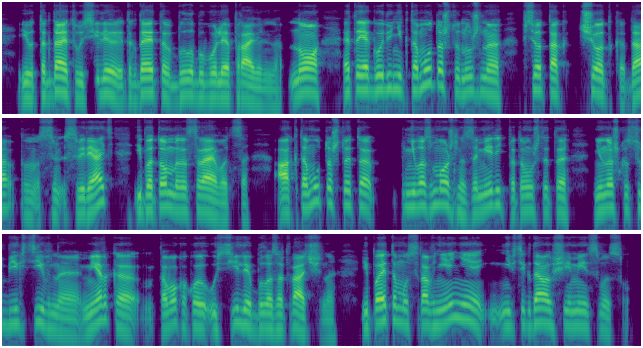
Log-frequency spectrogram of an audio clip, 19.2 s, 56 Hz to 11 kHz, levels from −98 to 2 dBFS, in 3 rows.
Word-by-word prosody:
И 125 - -4
вот 125 - -5
тогда 140 +4 +7
это 145 -4 +5
усилие 145 +1 -1
и - - -4
тогда 120 +6 +2
это 140 -4 +4
было 135 +5 -5
бы 130 -1 -8
более 130 0 +2
правильно. 95 -9 +1
Но 155 +3 +4 0.2
это 155 +4 +1
я 175 0 +9
говорю 180 +3 -3
не 180 -1 -5
к - - -21
тому, 220 +8 0
то, 225 - +1
что 160 -5 -6
нужно 155 -4 -1 0.2
всё 175 -1 0
так 155 -4 +2
четко, - - +1
да, - - +2
э, - - -12
св - - -12
сверять 135 +11 +3 0.2
и 145 - -4
потом 160 +2 +3
расстраиваться. 140 -7 +2 0.3
А 135 - +6
к - - -16
тому, 165 +8 -1
то, 205 - -4
что 185 - -3
это 165 -2 -1 0.3
невозможно 170 -3 -2
замерить, 160 +9 -3
потому 140 +2 -6
что 140 - -10
это 135 -1 -3 0.2
немножко 150 +1 -2
субъективная 140 - -7
мерка - - 0 0.2
того, 155 +6 -3
какое 140 -4 -4
усилие 145 +4 -4
было 135 -1 -4
затрачено. 95 -7 -1 0.2
И 140 - -7
поэтому 175 0 +3
сравнение 170 +6 -2
не 145 - -12
всегда 160 +4 +1
вообще 150 -1 -4
имеет 145 -2 -6
смысл. 120 -5 -12
150 Hz, 185 wpm, -23 LUFS, 130-165 Hz, 0.3 s, я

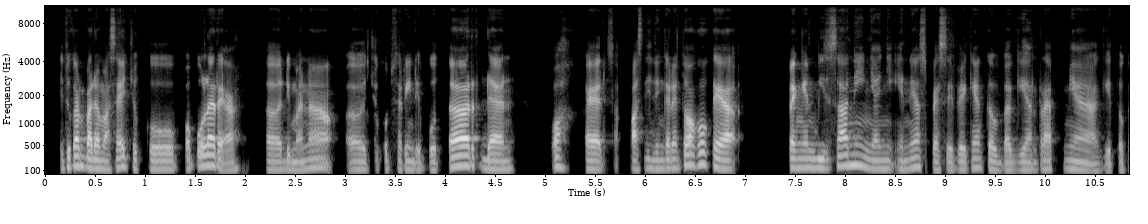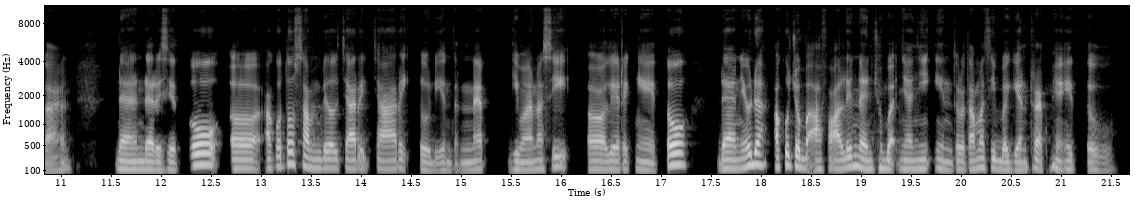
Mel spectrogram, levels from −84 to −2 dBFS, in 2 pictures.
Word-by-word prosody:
Itu - - -7
kan 160 0 +4
pada 125 -1 +7
masanya 135 +3 0
cukup 115 0 -2
populer 165 0 +4
ya, 105 +2 +2 0.3
eee, 110 0 +1
di 110 - -3
mana, 70 -9 +1 0.2
eee, 115 0 -2
cukup 125 - -12
sering 115 0 -3
diputer 155 +8 +6
dan 115 -1 +3 0.4
wah, - - 0 0.2
kayak - - +3
s - - -21
pas - - +1
didengarin 130 +1 -3
tu - - +3
aku 185 +1 +1
kayak 125 -4 +6 0.5
pengen 135 -1 +2
bisa 145 +6 +2
nih 170 -3 -1
nyanyiinnya, 120 +3 -4
spesifiknya 115 +1 -4
ke 115 - -1
bagian 105 0 -4
rap-nya 110 -6 -2
gitu 100 - -7
kan, - - -3 0.5
dan 115 -1 +1
dari 110 0 +3
situ, 170 +12 +2
eee, 125 -1 +3
aku 150 +4 -1
tuh 190 0 +2
sambil 130 -6 +1
cari-cari 125 -1 0
tuh 110 - -2
di 95 - -8
internet 105 +3 -4 0.2
gimana 110 +1 -2
sih, 150 +5 -2
eee, 115 0 -1
liriknya 115 -2 -2
itu, 180 - +4 0.3
dan 125 0 +2
ya 150 - +1
udah 180 -2 +4
aku 175 - +2
coba 135 -4 +3
hafalin 130 +5 +1
dan 130 -2 +3
coba 130 -2 0
nyanyiin 125 0 -4
terutama 120 +3 0
si 130 - -3
bagian 110 0 -1
rap-nya 130 -6 0
itu. 110 -1 -7
120 Hz, 175 wpm, -24 LUFS, 115-135 Hz, 0.5 s, pada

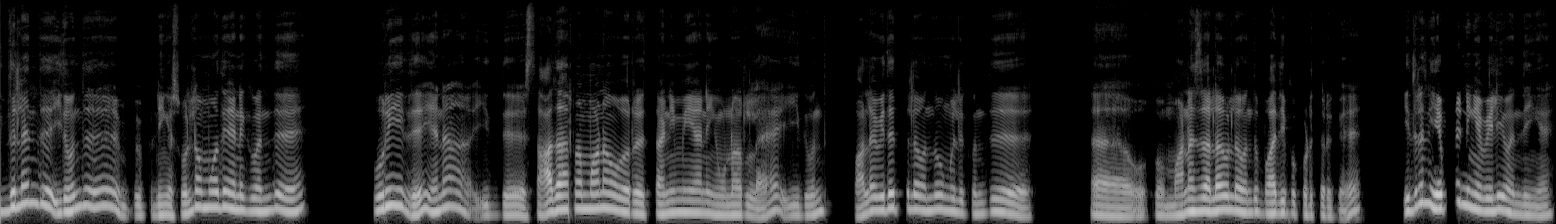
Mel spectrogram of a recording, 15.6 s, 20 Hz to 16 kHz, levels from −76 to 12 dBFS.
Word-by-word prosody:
இதிலிருந்து 250 +9 +2
இது 155 - +1
வந்து 230 +5 +1 0.3
இப் 115 -3 -8
இப்ப 120 - -14
நீங்க 125 -1 +1
சொல்லும்போதே, 215 +9 +2
எனக்கு 180 -3 0
வந்து, 180 +4 0 1.0
புரியிது. 205 - +3 0.2
ஏன்னா, 205 +7 0 0.4
இது 120 0 -5 0.3
சாதாரணமான 190 - +3 0.2
ஒரு 145 -3 +2 0.2
தனிமையா 150 +3 +1
நீங்க 130 -3 -1
உணர்ல. 125 -4 -2 0.4
இது 120 0 -7
வந்து, 160 +4 -4 0.3
பல 125 +5 -1
விதத்தில 200 0 0
வந்து 175 +2 -1
உங்களுக்கு 155 -5 -4
வந்து, 155 +4 -4 1.0
ஆ - - +1 0.6
ஓ 120 - -3 0.2
மனசளவுல 170 +4 +4
வந்து 155 +2 -2
பாதிப்ப 140 -1 0
குடுத்திருக்கு. 120 -7 -7 0.6
இதிலிருந்து 225 +3 +4
எப்டி 255 +5 -2
நீங்க 195 -5 +3
வெளியே 175 0 +2
வந்தீங்க? 120 -3 -3
165 Hz, 135 wpm, -19 LUFS, 130-200 Hz, 1.0 s, மனசளவுல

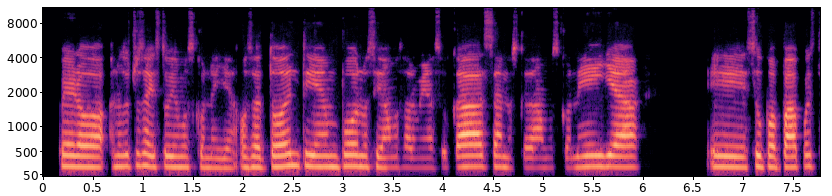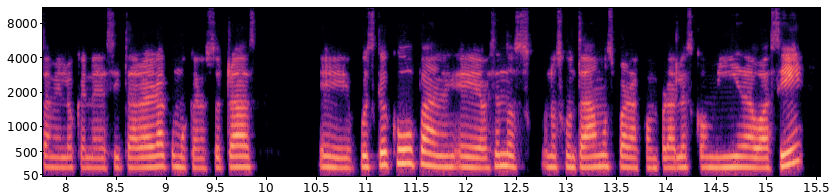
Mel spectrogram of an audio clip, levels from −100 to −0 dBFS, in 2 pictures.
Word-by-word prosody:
pero 210 -2 +3
nosotros 220 +2 -3
ahí 225 - +2
estuvimos 205 -1 -2
con 195 -2 -7
ella, 185 -1 -7
o 200 - -2
sea, 200 0 +1
todo 210 +3 +3
el 230 0 +1
tiempo 215 0 +2
nos 210 -1 -2
íbamos 200 0 -5
a - - -6
dormir 190 0 -11
a 190 - -16
su - - -13
casa, 215 0 +4
nos 195 -2 -7
quedábamos 190 0 -8
con 195 0 -12
ella, 210 -1 +3 0.6
eh, 210 -3 +1
su 215 0 +1
papá, 205 0 +4
pues, 220 0 -6
también 200 -2 -7
lo 195 0 -7
que 195 -1 -11
necesitara 195 +1 -3
era 215 +1 +1
como 210 -2 -5
que 190 - -8
nosotras, 200 +3 -1 0.6
eh, 195 -3 -3
pues, 210 -1 -1
¿qué 240 - +4
ocupan? 245 -5 +2
Eh, 205 -2 -1
a - - -2
veces 190 +4 -2
nos 220 -3 -2
nos 205 -3 -5
juntábamos 205 +1 0
para 200 -2 -1
comprarles 190 +1 -5
comida, 200 0 0
o, 190 - +2
así, 225 - +3
205 Hz, 190 wpm, -19 LUFS, 195-215 Hz, 0.6 s, casa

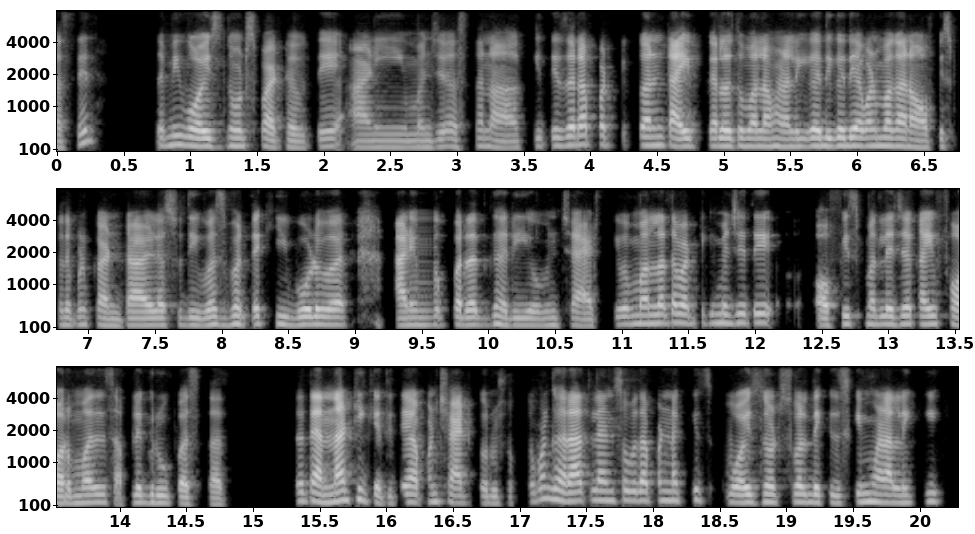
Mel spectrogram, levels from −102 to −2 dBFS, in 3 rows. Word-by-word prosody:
असेल, 200 - -6 0.5
तर 170 - -4
मी 190 - -2
voice 165 -4 +3
notes 165 0 -3
पाठवते 145 0 -2
आणि 140 0 -5
म्हणजे 140 +2 -7
असतं 160 +2 -8
ना, 135 -3 -1
की 165 - -10
ते 170 - -4
जरा 185 +1 +5
पटकन 190 -2 -1
टाइप 160 -2 +8
केलं 165 0 +4
तुम्हाला 160 -1 +2
म्हणाले, 155 -1 0
की 160 - -6
कधी-कधी 170 +1 +2
आपण 170 0 +1
बघा 170 -2 +4
ना, 150 - +3
ऑफिस 140 +3 -3
पण 150 +1 -5
कंटाळले 145 0 +1
असो, 145 +1 -8
दिवसभर 150 +3 -2
त्या 165 - +1
कीबोर्डवर 160 -1 +1 0.4
आणि 145 +1 +4
मग 150 +1 -7
परत 155 -1 +2
घरी 150 -4 -2
येऊन 145 0 -6
चॅट 135 -3 -1
किंवा 165 +1 -4
मला 185 +1 +3
तर - - +3
वाटतं, 185 0 -1
की 185 - -11
म्हणजे 185 +1 -3
ते 195 -1 +1 0.4
ऑफिसमधले 165 +3 -1
जे 170 +2 +1
काही 165 0 +3
फॉर्मल्स 155 +2 +1
आपले 155 - -3
ग्रुप 150 -2 -4
असतात, 125 -2 -4 0.5
तर 185 - -3
त्यांना 180 0 +9
ठीक 220 - -2
आहे - - 0
तिथे 145 +4 0
आपण 170 +2 +1
चॅट 150 -3 +4
करू 140 -1 -6
शकतो. 175 - -16
पण 235 - -3
घरातल्यांसोबत 195 0 +3
आपण 195 +1 -2
नक्कीच 195 +1 -6
व्हॉईस 160 0 +2
नोट्सवर 165 0 0
देखील 155 +1 -3
म्हणाले, 155 -3 +2
की 175 +4 -9
160 Hz, 200 wpm, -26 LUFS, 150-175 Hz, 0.5 s, त्यांना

